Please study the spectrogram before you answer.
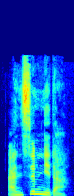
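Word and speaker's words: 앉습니다: 안 씁니다는 안 씁니다 라고 발음해요. 겹받침 니은 지읒 중에 첫 번째 받침 니은으로 발음합니다. 그래서 안으로 발음하고요. 습은 씀으로 발음합니다. 안 씁니다.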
